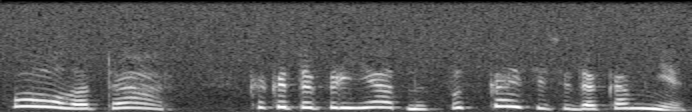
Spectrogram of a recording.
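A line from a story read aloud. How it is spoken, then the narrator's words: Joyful call. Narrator (Russian): радостно позвала Гелека Лотара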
